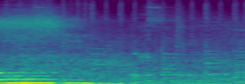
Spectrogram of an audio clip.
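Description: A car engine accelerating, its pitch rising slowly, loudest just after the start and fading out about a second in, over low street rumble.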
